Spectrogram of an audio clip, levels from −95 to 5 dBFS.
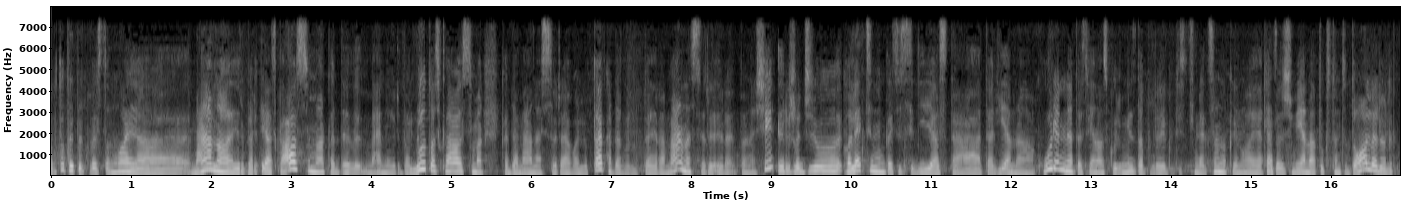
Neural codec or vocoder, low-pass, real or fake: codec, 16 kHz in and 24 kHz out, 1.1 kbps, FireRedTTS-2 codec; 7.2 kHz; fake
